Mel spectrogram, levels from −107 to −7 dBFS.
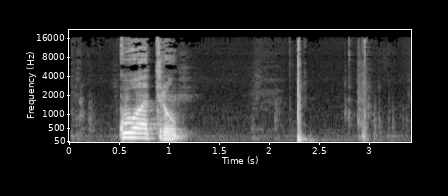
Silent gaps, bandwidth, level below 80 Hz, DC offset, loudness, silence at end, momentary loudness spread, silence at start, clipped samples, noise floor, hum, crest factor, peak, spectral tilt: none; 17 kHz; -50 dBFS; under 0.1%; -16 LUFS; 0.45 s; 25 LU; 0.5 s; under 0.1%; -63 dBFS; none; 18 dB; -2 dBFS; -6.5 dB/octave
